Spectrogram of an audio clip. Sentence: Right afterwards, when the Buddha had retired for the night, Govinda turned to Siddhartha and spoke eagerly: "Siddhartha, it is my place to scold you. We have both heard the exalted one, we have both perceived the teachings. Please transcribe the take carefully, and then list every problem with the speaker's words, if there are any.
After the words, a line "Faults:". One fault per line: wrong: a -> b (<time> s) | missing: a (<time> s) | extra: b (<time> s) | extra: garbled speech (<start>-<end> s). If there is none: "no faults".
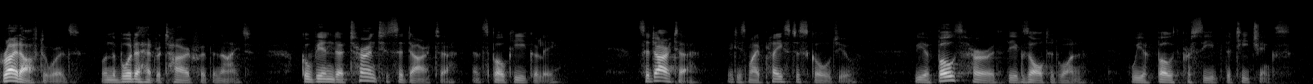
Right afterwards, when the Buddha had retired for the night, Govinda turned to Siddhartha and spoke eagerly: "Siddhartha, it is my place to scold you. We have both heard the exalted one, we have both perceived the teachings.
Faults:
no faults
